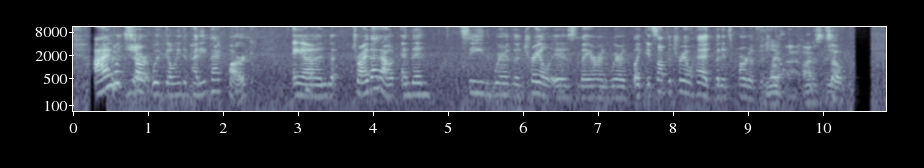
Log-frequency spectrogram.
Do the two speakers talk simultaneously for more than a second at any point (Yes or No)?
No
